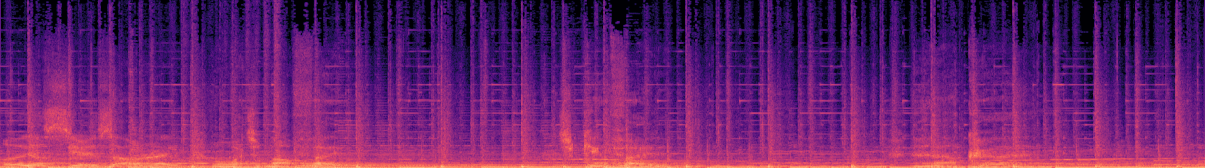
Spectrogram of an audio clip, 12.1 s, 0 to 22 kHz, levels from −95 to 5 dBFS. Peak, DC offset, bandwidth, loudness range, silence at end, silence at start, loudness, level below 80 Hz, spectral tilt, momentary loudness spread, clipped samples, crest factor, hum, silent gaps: -2 dBFS; under 0.1%; over 20 kHz; 2 LU; 0 s; 0 s; -15 LUFS; -26 dBFS; -6.5 dB/octave; 4 LU; under 0.1%; 12 dB; none; none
